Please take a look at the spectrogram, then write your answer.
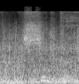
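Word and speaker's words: Shinpū: Shinbu is a more formal way to pronounce the two characters that spell kamikaze.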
